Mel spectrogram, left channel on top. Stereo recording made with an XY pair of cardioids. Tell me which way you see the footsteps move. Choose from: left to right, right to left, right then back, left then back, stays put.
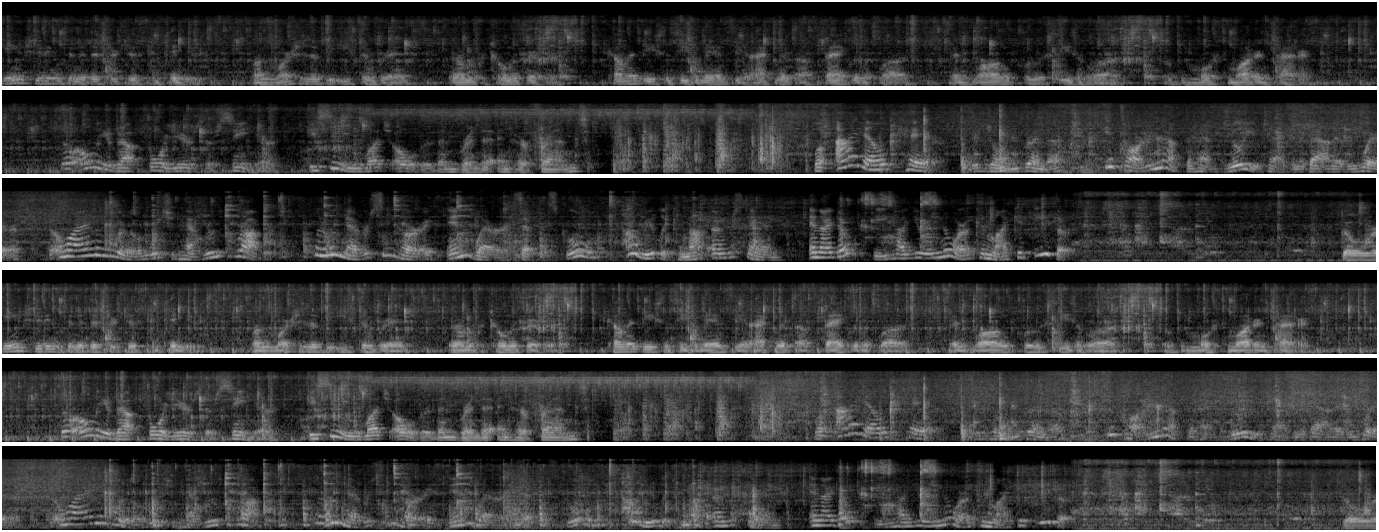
right then back.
